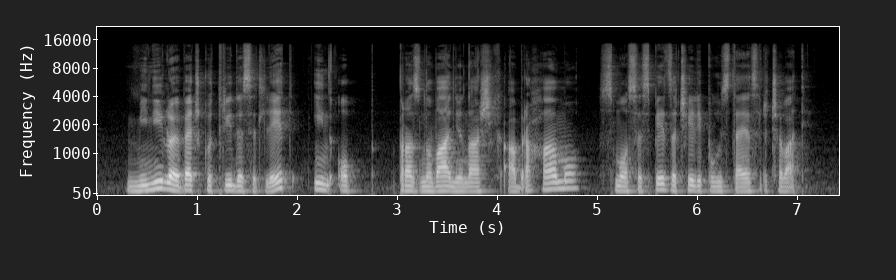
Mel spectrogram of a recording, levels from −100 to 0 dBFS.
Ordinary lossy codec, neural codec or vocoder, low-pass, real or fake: none; none; 14.4 kHz; real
